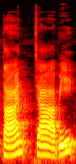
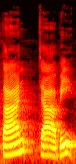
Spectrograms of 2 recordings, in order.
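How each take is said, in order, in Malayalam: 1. ആ രണ്ട് വാക്കുകളും വേറെവേറെയാണ്, ഒട്ടിക്കാതെ പറഞ്ഞിരിക്കുന്നു. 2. ആ രണ്ട് വാക്കുകളും വേറെവേറെയാണ്, ഒട്ടിക്കാതെ പറഞ്ഞിരിക്കുന്നു.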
